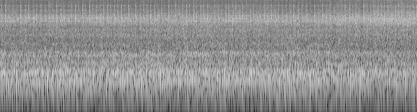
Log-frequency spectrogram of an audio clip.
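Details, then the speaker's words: First start of a tractor diesel after engine repair: long cranking with a continuous harsh mechanical clatter before it fires, slow to catch while diesel is still being primed; the starter also needs repair. "так друзя первий запуск бачили конечно не так він сразу і буркнув ну понятне діло що поки там солярка прокачалася"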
